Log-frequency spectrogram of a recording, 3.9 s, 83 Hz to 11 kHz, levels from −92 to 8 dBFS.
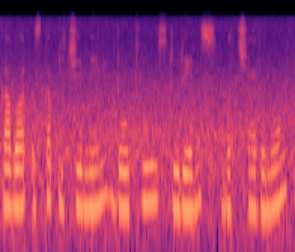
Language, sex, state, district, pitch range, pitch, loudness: Hindi, female, Arunachal Pradesh, Papum Pare, 195-220 Hz, 205 Hz, -18 LUFS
